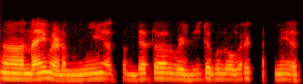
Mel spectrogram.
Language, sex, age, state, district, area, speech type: Marathi, male, 18-30, Maharashtra, Amravati, urban, conversation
